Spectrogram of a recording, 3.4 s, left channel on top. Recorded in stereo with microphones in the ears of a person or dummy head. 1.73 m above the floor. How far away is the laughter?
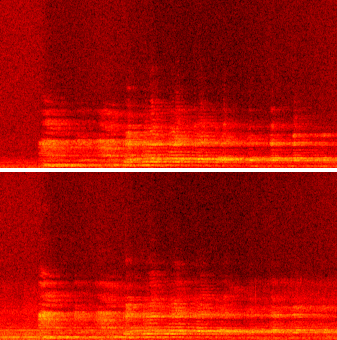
About 1.6 m.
